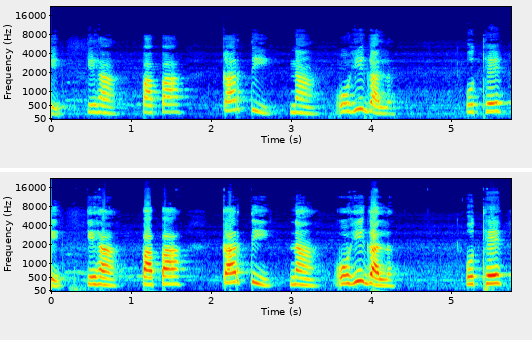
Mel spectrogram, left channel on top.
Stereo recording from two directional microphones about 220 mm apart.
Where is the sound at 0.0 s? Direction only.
20° right (ahead or behind).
